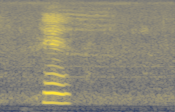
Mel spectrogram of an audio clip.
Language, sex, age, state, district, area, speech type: Santali, female, 18-30, West Bengal, Purba Medinipur, rural, spontaneous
